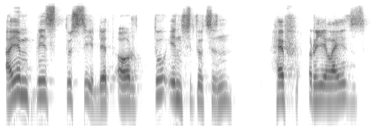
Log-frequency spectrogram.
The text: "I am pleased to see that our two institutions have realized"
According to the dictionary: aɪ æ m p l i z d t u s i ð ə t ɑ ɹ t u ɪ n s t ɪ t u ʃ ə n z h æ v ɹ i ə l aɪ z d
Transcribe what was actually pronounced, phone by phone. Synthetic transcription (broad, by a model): aɪ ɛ m p l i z t u s i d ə t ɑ w t u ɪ n s t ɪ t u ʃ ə n h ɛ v ɹ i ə l aɪ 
